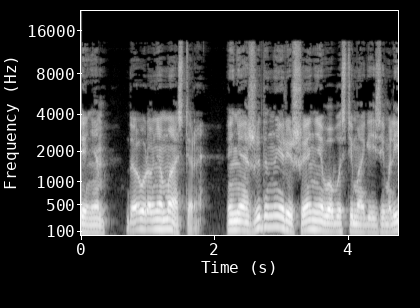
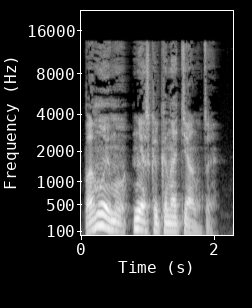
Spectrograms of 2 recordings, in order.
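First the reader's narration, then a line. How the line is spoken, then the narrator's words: Doubtful. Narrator (Russian): с сомнением произнес Васа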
